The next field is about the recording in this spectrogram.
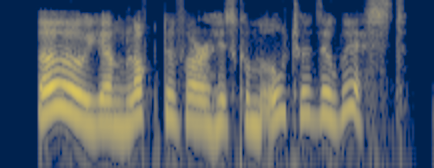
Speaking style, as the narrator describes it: warbled McLean merrily

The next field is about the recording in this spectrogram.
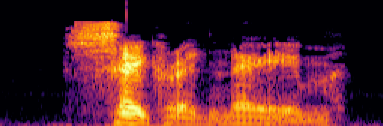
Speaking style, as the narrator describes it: growled a voice behind them

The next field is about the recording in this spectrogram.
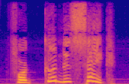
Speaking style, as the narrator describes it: cried Dorothy, amazed

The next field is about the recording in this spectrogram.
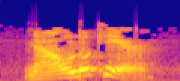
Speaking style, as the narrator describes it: he said sharply

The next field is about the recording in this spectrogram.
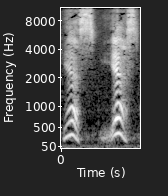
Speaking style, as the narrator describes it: she gasped

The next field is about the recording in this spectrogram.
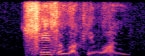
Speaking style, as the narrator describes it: muttered Luke, with lazy indifference

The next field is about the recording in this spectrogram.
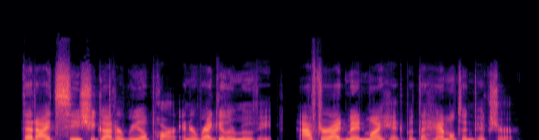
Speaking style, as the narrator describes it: took him up eagerly

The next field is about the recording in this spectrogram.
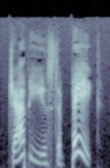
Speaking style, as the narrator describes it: cried little Davy

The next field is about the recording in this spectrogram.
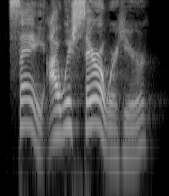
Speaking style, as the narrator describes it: cried Joe Welling

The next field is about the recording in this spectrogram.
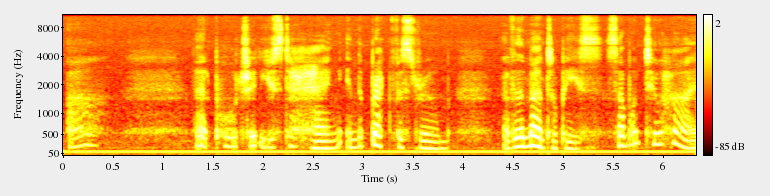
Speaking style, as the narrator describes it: Striving to take each new discovery as quietly as I could, I whispered to myself

